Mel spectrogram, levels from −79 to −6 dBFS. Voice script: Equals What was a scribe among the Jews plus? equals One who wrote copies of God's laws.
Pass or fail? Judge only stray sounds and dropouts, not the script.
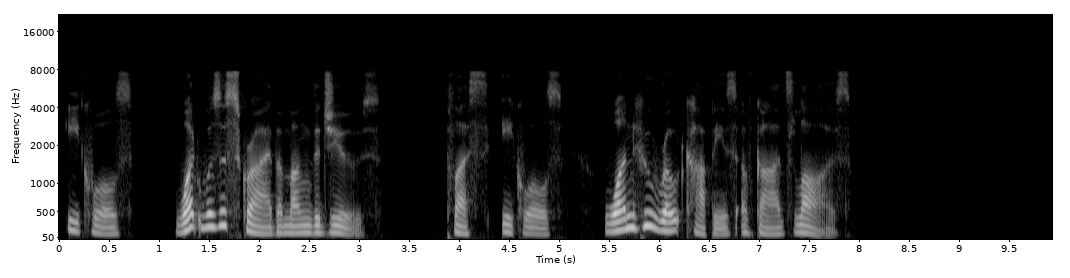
pass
